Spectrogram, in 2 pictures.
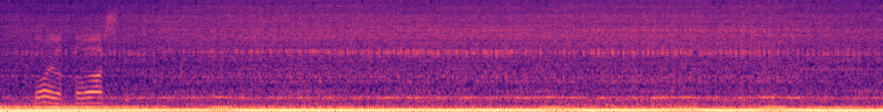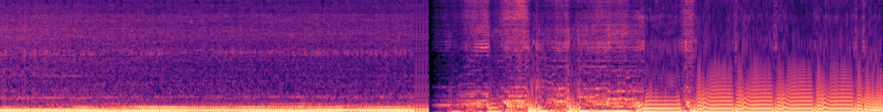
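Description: A car engine idles steadily with a low, even hum during a charging-voltage test with LTO battery cells and a diode mod, and a person speaks over it; the sound cuts abruptly toward the end, replaced by different, choppy noise.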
